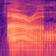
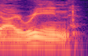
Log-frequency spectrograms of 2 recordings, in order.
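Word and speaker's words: Airyn: my way of thinking Aaron it's a i r y n Aaron but actually um correctly pronounced um as it would be read by uh Filipino would be Irene but a i r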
